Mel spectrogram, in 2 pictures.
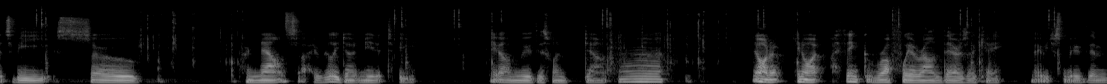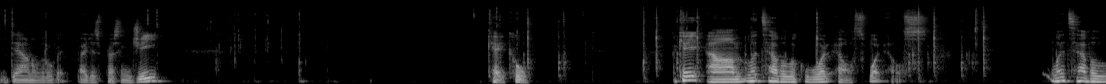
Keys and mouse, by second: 2.1 ctrl+g, 4.4 click, 4.7 ctrl+g, 7.8 ctrl+g, 9.4 click, 9.6 ctrl+g, 11.0 click, 11.4 g, 13.9 ctrl+g, 16.1 middle click, 17.4 middle click, 17.8 middle click, 19.0 middle click, 20.2 shift+middle click, 20.7-22.1 middle drag.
